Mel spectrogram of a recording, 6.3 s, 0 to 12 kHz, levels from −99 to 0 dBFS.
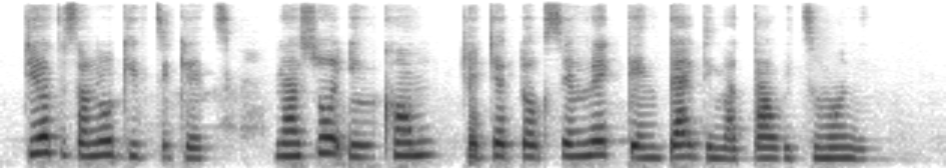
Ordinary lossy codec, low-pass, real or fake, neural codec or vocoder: none; 10.8 kHz; fake; codec, 44.1 kHz, 2.6 kbps, DAC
